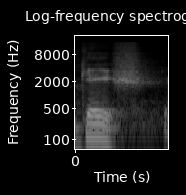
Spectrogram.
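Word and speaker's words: geas: I'm sorry, it's pronounced Gaish. I know. – Oh, okay. – I had to look up. It's Gaelic in derivation.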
